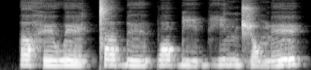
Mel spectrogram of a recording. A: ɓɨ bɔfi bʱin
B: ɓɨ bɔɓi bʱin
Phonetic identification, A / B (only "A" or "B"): B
